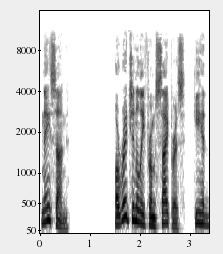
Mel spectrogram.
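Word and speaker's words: Mnason: by a christian brother named nason pronounced nasan originally from cyprus he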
